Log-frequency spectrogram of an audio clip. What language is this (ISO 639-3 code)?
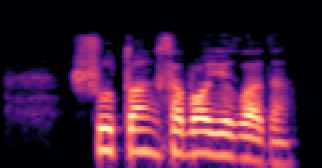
uzb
